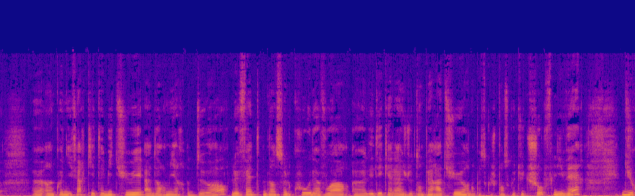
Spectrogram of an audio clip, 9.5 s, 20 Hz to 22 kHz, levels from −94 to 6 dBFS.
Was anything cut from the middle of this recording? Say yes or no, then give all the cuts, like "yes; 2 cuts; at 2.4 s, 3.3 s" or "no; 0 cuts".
yes; 2 cuts; at 3.4 s, 7.1 s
